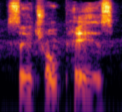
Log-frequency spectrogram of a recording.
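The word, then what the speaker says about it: Saint-Tropez: Tropez, pronounced St. Tropez, you didn't tell Mr.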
